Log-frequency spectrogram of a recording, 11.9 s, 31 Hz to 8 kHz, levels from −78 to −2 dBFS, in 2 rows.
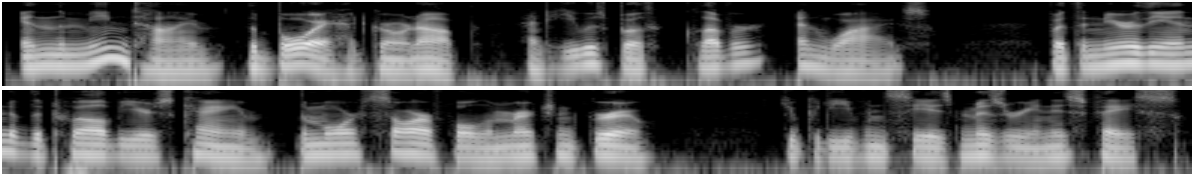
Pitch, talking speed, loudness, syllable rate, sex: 105 Hz, 200 wpm, -22 LUFS, 5.1 syllables/s, male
